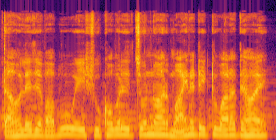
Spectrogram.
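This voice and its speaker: Cartoon farmhand, male actor: higher male register, soft dark tone, self-interested, assured. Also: little pitch movement, normal speed, soft background music, natural voice. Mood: eager, deferential. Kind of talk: Bengali cartoon story dialogue.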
